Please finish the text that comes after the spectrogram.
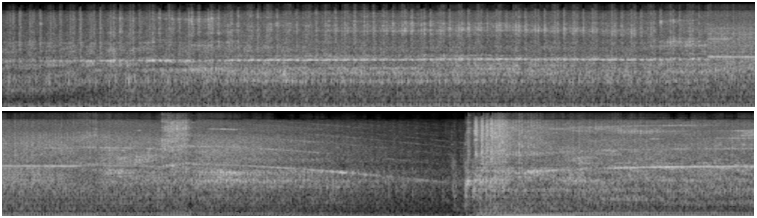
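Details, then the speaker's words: Turbo diesel revived after tightening a fitting and switching off the engaged stop/kill switch: steady, even clatter at idle, revs sag then blip cleanly, and it keeps running smoothly with turbo sound. Normal running. "Golly. Yeah. That's awesome, dude. That's totally awesome. You can't beat that turbo sound, dude."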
